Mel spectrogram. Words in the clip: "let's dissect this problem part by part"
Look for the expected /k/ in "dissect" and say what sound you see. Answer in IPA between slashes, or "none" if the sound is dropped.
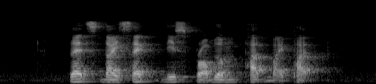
/k/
